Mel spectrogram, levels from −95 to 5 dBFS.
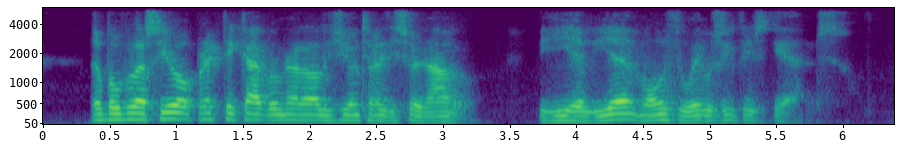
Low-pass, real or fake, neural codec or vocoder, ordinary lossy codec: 5.4 kHz; fake; codec, 16 kHz in and 24 kHz out, 0.8 kbps, FocalCodec, streaming, 65536 codes; Opus, 64 kbps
